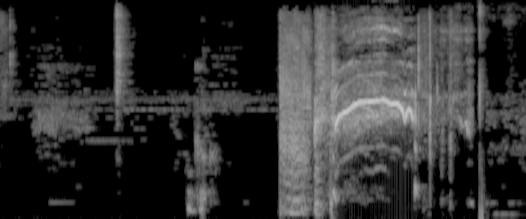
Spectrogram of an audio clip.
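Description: A loud, drawn-out fart from a comedy clip, starting about three and a half seconds in and lasting about two seconds, with a squeaky pitch that rises and falls partway through. Before it there are only a few faint sounds.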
